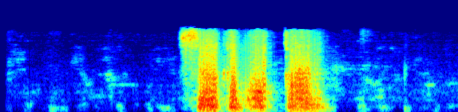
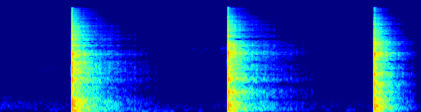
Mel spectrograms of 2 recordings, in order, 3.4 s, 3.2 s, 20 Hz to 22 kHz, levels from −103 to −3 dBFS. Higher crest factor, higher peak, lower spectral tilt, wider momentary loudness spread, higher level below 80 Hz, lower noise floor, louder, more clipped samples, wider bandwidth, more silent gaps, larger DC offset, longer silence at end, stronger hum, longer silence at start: second, 20 dB vs 28 dB; first, -2 dBFS vs -8 dBFS; first, -4.5 dB/octave vs -3 dB/octave; about the same, 11 LU vs 11 LU; first, -46 dBFS vs -56 dBFS; second, -65 dBFS vs under -90 dBFS; first, -18 LUFS vs -30 LUFS; neither; second, 8.2 kHz vs 16.5 kHz; neither; neither; first, 1 s vs 0.2 s; neither; first, 1.35 s vs 0.55 s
